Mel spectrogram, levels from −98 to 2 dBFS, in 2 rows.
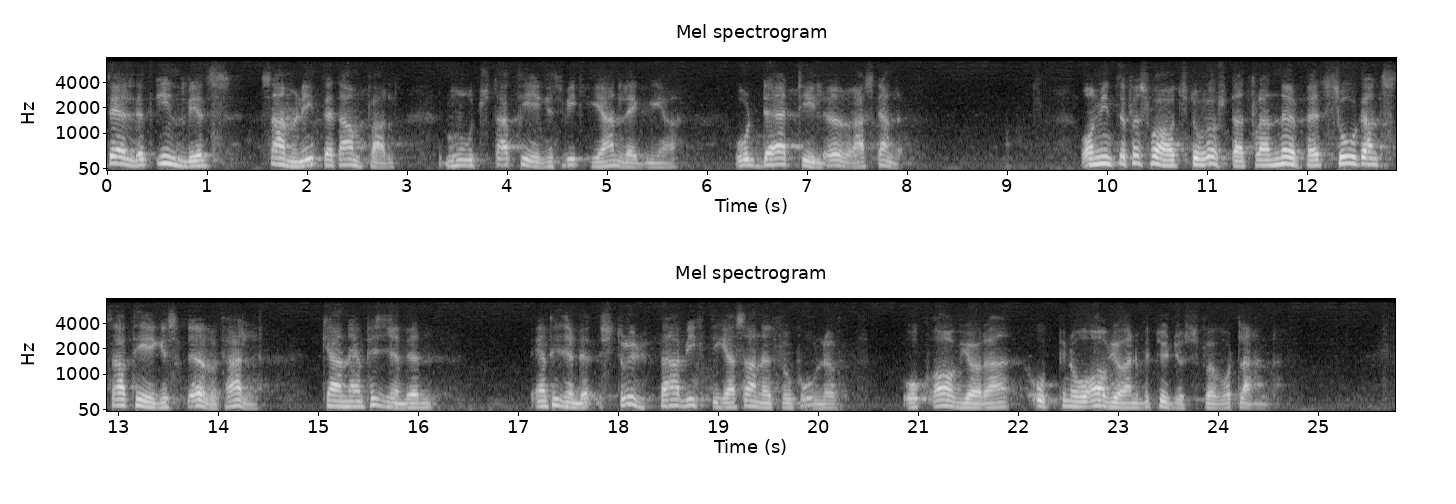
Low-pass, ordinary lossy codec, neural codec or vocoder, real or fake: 7.2 kHz; Opus, 64 kbps; codec, 24 kHz, 0.9 kbps, WavTokenizer, medium speech release version 2; fake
